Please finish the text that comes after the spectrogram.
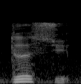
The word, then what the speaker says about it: dessus: On a un U et on va avoir un S muet. Donc le S muet, il faut absolument le photographier, le retenir, parce qu'on l'entend pas et je connais pas de moyen de s'en souvenir.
